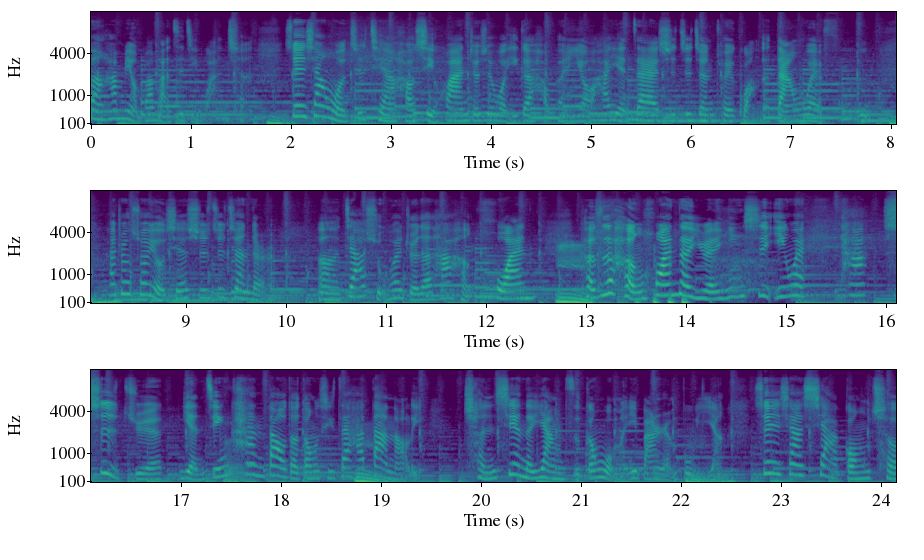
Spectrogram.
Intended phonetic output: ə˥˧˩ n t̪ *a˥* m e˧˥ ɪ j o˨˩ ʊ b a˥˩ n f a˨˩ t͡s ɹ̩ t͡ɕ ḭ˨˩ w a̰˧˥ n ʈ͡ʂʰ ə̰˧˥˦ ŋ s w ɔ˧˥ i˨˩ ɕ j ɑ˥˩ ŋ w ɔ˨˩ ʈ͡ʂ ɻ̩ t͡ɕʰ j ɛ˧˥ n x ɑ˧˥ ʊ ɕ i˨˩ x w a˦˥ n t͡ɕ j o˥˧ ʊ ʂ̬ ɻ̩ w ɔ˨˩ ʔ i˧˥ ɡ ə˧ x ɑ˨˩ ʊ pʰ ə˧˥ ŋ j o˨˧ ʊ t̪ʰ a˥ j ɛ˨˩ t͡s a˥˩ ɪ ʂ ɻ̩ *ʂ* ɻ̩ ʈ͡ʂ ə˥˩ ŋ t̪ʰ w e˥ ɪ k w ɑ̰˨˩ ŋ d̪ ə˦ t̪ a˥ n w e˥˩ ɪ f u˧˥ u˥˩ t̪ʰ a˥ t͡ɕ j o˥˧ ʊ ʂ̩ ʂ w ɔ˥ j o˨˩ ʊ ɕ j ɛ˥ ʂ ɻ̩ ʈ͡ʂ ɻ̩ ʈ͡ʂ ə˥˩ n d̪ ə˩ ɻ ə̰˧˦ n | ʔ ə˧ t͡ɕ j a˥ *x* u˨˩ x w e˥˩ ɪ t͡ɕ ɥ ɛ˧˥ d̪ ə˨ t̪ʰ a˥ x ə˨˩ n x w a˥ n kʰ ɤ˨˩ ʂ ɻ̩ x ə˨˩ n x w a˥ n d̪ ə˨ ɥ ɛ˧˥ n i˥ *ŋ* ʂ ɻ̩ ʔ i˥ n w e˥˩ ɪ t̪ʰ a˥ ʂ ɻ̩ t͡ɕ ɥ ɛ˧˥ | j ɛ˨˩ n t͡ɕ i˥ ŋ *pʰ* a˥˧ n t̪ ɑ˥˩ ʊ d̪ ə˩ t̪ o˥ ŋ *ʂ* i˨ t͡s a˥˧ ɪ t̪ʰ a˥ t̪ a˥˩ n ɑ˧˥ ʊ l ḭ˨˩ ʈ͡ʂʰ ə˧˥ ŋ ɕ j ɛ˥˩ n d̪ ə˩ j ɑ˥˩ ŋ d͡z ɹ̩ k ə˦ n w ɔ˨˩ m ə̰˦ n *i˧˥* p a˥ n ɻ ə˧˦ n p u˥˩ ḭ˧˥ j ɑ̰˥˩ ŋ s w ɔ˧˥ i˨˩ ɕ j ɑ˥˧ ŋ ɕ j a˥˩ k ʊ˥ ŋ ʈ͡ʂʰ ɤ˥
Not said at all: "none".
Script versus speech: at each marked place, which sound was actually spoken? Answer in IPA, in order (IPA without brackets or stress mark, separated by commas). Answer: a˥, ʈ͡ʂ, ʂ, n, kʰ, ɕ, i˥˩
